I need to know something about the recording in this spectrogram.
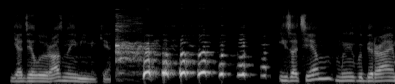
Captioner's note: laughs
